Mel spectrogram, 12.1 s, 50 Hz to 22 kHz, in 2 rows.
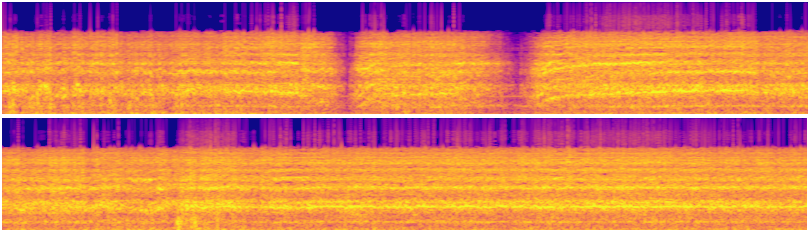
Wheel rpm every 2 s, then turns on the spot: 220, 120, 180, 220, 230, 230.
none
